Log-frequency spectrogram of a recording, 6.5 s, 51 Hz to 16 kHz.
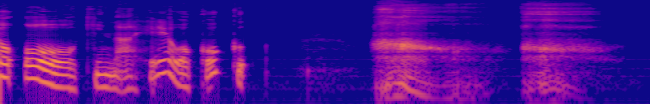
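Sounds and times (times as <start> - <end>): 
speech: 0.0 - 2.6
voice imitating a man snoring on a futon: 3.7 - 6.2.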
